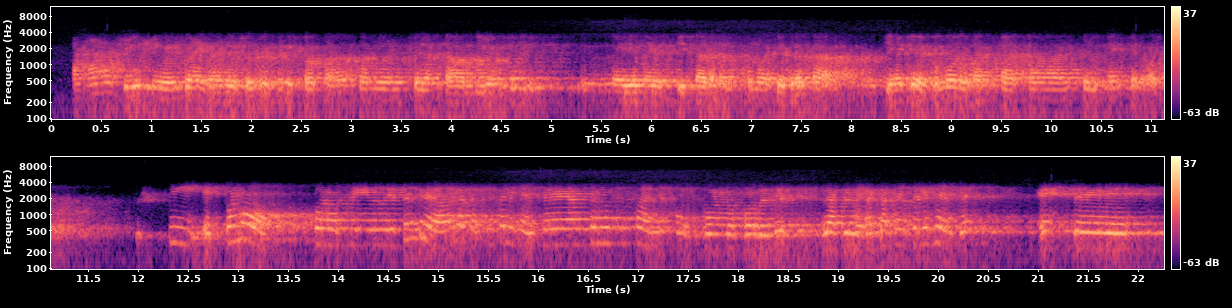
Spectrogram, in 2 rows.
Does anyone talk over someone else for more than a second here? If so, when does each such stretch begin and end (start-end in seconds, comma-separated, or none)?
none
